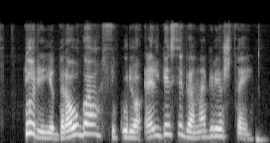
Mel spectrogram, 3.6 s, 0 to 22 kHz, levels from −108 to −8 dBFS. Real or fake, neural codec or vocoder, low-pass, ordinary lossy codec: fake; codec, 24 kHz, 3 kbps, HILCodec; 10.8 kHz; Opus, 64 kbps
